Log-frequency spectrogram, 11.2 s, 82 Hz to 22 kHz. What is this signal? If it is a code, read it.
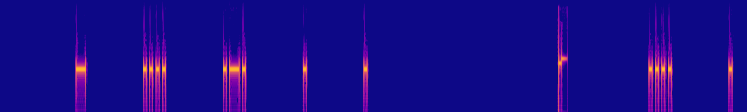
Morse code, heard as a keyed tone, about 25 wpm, spaced as for 9 wpm, 700 Hz. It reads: THREE HE
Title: 6x Character Spacing - Top 200 Words - 25wpm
